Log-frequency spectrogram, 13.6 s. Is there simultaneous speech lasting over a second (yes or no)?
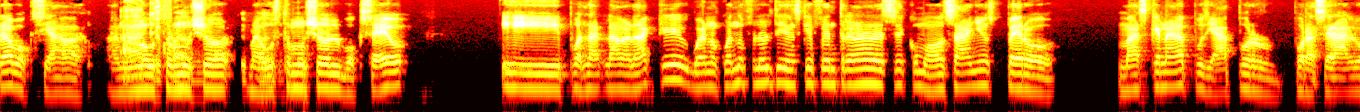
yes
